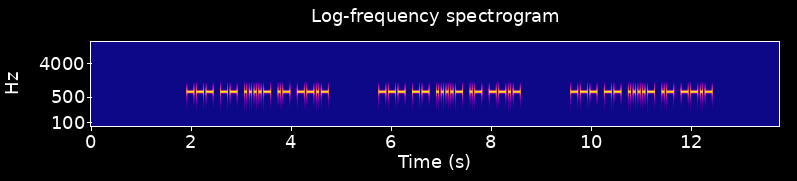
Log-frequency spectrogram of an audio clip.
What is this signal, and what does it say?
Morse code, heard as a keyed tone, about 25 wpm, 700 Hz. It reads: OM4AQ OM4AQ OM4AQ
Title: DXCC-100 Call Signs - 5 Characters - Repeated 3x - 25wpm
